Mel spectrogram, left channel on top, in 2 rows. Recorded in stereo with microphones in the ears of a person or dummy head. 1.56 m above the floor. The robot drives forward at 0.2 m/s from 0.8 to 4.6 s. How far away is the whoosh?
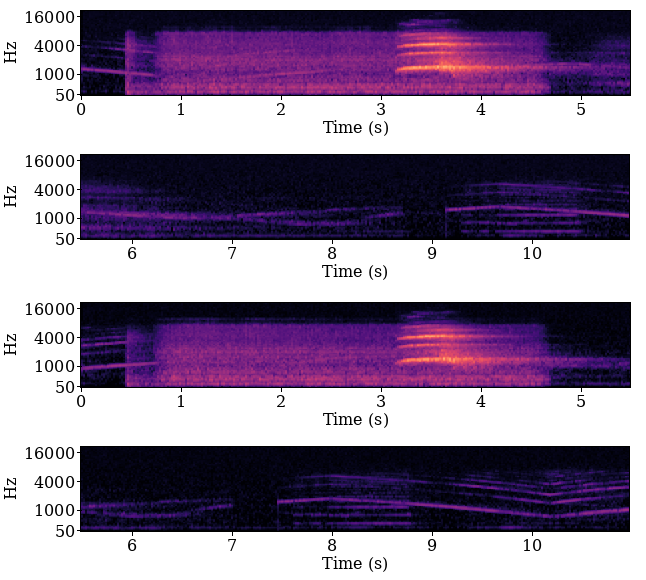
About 0.8 m.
